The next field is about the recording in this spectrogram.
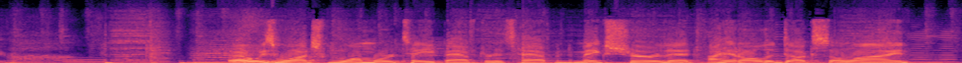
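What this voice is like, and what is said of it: Slightly hoarse voice. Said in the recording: “I got a little hoarse here.”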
